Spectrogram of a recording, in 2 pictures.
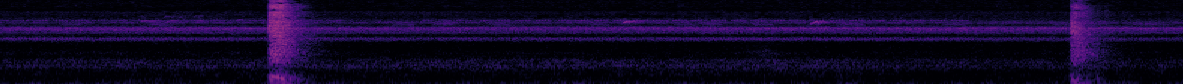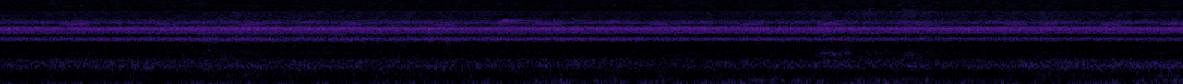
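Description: A white-tailed deer snorting twice: two short, sharp blows about five seconds apart, the first louder. Behind them is a steady, high-pitched chorus of insects.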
